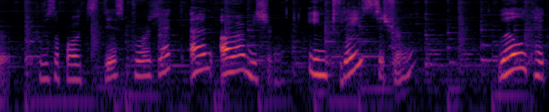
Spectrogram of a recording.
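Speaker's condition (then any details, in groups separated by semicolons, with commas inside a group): No condition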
